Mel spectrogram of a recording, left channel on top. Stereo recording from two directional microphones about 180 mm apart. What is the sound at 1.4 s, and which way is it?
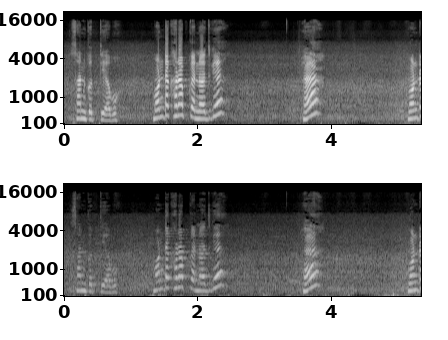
Speech, 20° left (ahead or behind).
